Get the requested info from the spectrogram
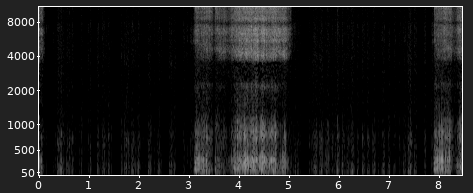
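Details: Husband snoring during afternoon sleep: rough, fluttering snores with loud raspy surges between quieter rattling breaths, somewhat irregular; snoring.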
